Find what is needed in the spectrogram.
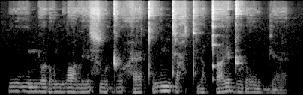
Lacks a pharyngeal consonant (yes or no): no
